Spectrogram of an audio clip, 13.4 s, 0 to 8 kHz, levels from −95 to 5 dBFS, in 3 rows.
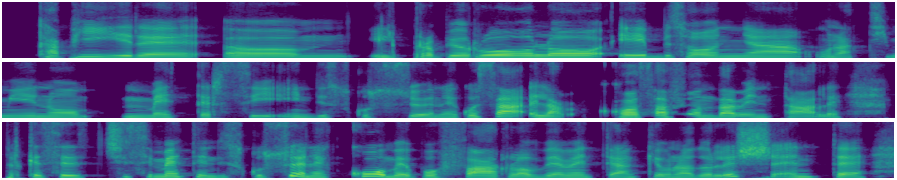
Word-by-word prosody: capire 195 -6 0
uhm 180 -1 -1
il 205 -2 -7
proprio 200 -1 -1
ruolo 230 0 +5
e 220 0 +2
bisogna 200 0 -1
un 210 - -8
attimino 200 +2 -6 0.2
mettersi 185 0 -5
in 190 - -7
discussione. 180 -1 -5
Questa 215 +3 +5
è - - -1
la - - +1
cosa 210 0 +3
fondamentale, 185 -3 -1 0.3
perché 220 - -3
se 210 -1 +1
ci 220 - -6
si 230 - -4
mette 230 +1 +2
in 210 - -4
discussione, 190 -2 0
come 285 -11 +4
può 200 +1 -2
farlo 195 -2 +3
ovviamente 195 +1 -2
anche 185 0 -2
un 185 - -4
adolescente, 205 0 0
200 Hz, 140 wpm, -25 LUFS, 185-215 Hz, 0.3 s, ruolo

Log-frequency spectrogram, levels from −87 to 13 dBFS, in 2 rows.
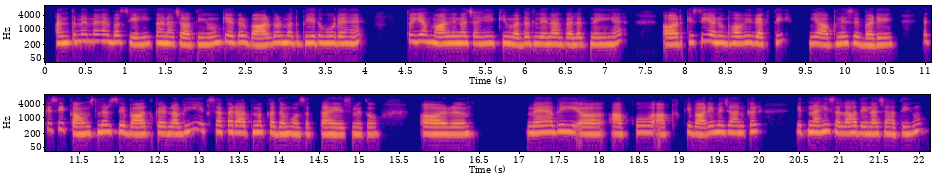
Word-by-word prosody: अंत 245 +3 +3
में 290 +1 -3
मैं 280 -1 -3
बस 260 -1 -3
यही 210 0 -1
कहना 235 -2 +3
चाहती 210 -1 0
हूँ 220 +4 -1
कि 265 - -2
अगर 255 0 0
बार-बार 205 +5 +5
मतभेद 240 0 +1
हो 240 0 +1
रहे 235 -1 +1
हैं 235 +4 -1 0.5
तो 275 - -2
यह 275 +1 +2
मान 225 -1 +5
लेना 240 0 +4
चाहिए 235 0 -2
कि 240 - -2
मदद 225 0 0
लेना 220 -1 +1
गलत 205 0 -1
नहीं 210 0 -1
है 260 +7 -3 0.6
और 215 +1 +5
किसी 255 +3 -4
अनुभवी 240 -2 +2
व्यक्ति 225 +4 +1 0.4
या 220 -2 +2
अपने 225 +3 -1
से 230 0 -2
बड़े 200 0 +1 0.5
या - - -4
किसी 295 +1 -4
काउंसलर 210 +4 +2
से 245 -1 -2
बात 200 -1 +3
करना 205 -2 +1
भी 225 +5 -2
एक 265 -1 -10
सकारात्मक 235 -1 0
कदम 200 -1 0
हो 195 - 0
सकता 195 0 -2
है 190 -1 +1
इसमें 190 +1 -6
तो। 195 +1 -8 0.6
और 200 -1 +4 1.0
मैं 220 +2 +2
अभी 240 0 0
अ - - +2 0.4
आपको 200 +3 -1
आपके 195 +2 -3
बारे 195 +1 +3
में 240 0 +1
जानकर 230 +2 -2 0.5
इतना 235 0 0
ही 255 - +1
सलाह 220 -3 +1
देना 205 -1 0
चाहती 200 -1 -4
हूँ 230 +5 -4
225 Hz, 175 wpm, -22 LUFS, 205-240 Hz, 1.0 s, बार-बार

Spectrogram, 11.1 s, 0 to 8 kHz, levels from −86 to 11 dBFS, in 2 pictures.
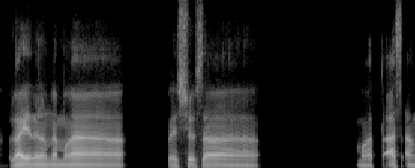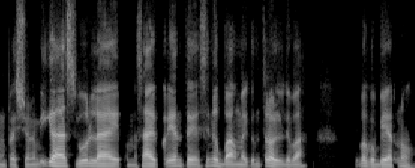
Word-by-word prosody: Gaya 95 0 +5
nalang 100 0 +1
ng 95 0 0
mga, 100 0 +2 1.2
presyo 90 +5 -2
sa 95 +3 -1 2.0
mataas 85 -2 -3
ang 95 -2 -6
presyo 90 +1 -4
ng 95 - -8
bigas, 130 +1 +4
gulay, 115 -3 +3
pamasahe, 105 +6 +1
kuryente, 120 -5 -2
sino 140 +8 -4
ba 100 -5 +2
ang 95 - -7
may 90 - -2
kontrol 110 +7 0
'di 95 - -6
ba, 95 +6 -3 0.6
'di - - -21
ba, 130 - -1
gobyerno? 105 +2 -1
100 Hz, 130 wpm, -23 LUFS, 95-115 Hz, 2.0 s, Gaya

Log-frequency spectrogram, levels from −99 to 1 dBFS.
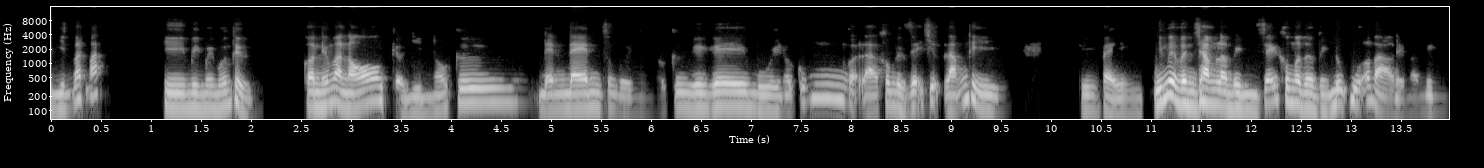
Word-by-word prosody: nhìn 110 0 -4
bắt - - -1
mắt - - -2 0.6
thì 115 -1 +1
mình 115 -1 -2
mới 115 - -2
muốn 120 +4 -2
thử. 95 - 0 0.5
Còn 125 -1 +2
nếu 130 +2 +1
mà 155 -1 +4
nó, 115 -2 +3 0.3
kiểu, - - -2
nhìn 95 -1 -7
nó 105 - -6 0.2
cứ 145 - -1 0.7
đen 110 +2 -3
đen, 115 +1 +3
xong 115 0 -10
rồi 100 -2 -7 0.3
nó - - -22
cứ 120 0 -4
ghê 120 - +2
ghê, 125 0 +4
mùi 105 -3 -3
nó 105 - -7
cũng, 180 +2 -4
gọi - - -3
là, 105 0 -1
không 130 +3 -3
được 115 -4 -1
dễ 130 +6 +1
chịu 160 - -4
lắm, 105 - +2
thì 110 - -1 0.8
thì 105 - -4
phải - - +2 0.4
90% 145 - +7
là 130 -2 +5
mình 115 -2 0
sẽ 145 - +2
không 160 -3 0
bao 140 - +4
giờ 120 -1 +3
mình 110 +2 -3
đụng 135 0 0
đũa 150 0 -1
vào 90 - +1
để - - -6
mà - - -14
mình 100 -1 -7
120 Hz, 220 wpm, -24 LUFS, 110-135 Hz, 0.8 s, 90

